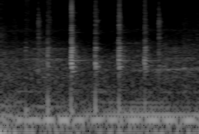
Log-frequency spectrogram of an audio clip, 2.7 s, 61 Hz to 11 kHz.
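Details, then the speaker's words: 1969 Ford F-100 revived after sitting in the woods for years, engine formerly locked up: with the key off, faint sharp ticks about three a second over a low hum; source unidentified, owner considers checking the fuel line. "What is that noise? You hear that? I should probably take off the fuel line and see what we're sucking up. I still don't know what's making noise. It's kind of scaring me. Is the key on? No, the key's off."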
